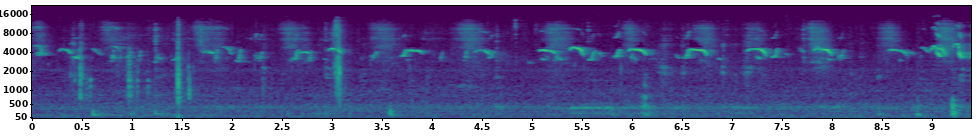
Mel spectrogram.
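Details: Fourteen-day-old baby chicks chirping: clear high arched peeps repeated rapidly, about one and a half per second, several birds overlapping, with sharp clicking taps and a faint low hum in the background.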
